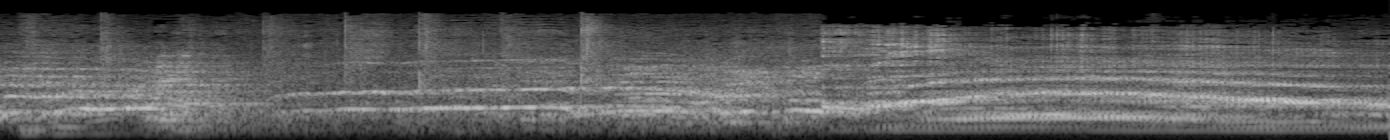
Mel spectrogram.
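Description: A man sings loudly into a microphone over amplified sound.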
